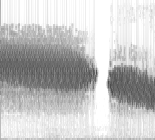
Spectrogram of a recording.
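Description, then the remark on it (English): A repeating space radio signal heard by Canadian researchers, played as sound: a loud, steady high-pitched hiss that cuts out for a split second, then returns just as strongly. No voices. “So that's the sound that these Canadian researchers have been hearing”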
